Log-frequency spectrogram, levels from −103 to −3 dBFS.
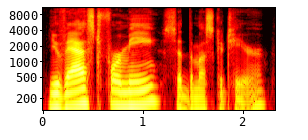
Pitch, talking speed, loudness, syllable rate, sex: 120 Hz, 205 wpm, -21 LUFS, 5.1 syllables/s, male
